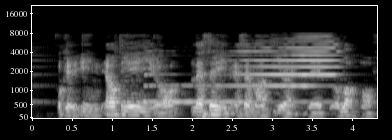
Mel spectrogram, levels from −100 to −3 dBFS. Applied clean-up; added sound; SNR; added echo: classical method WPE with log-MMSE.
